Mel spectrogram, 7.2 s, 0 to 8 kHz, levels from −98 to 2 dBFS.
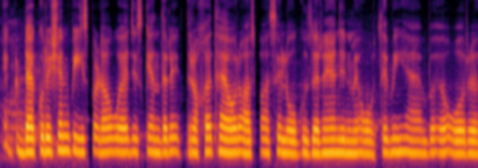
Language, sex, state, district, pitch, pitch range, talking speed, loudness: Hindi, female, Delhi, New Delhi, 195 Hz, 185-200 Hz, 210 wpm, -19 LUFS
